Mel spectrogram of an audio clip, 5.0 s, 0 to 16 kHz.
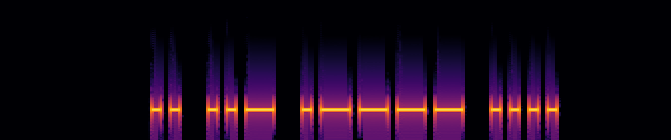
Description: Morse code, heard as a keyed tone, about 17 wpm, 700 Hz. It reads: IU1H
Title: Four Challenging Letter-Number Combinations 17wpm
